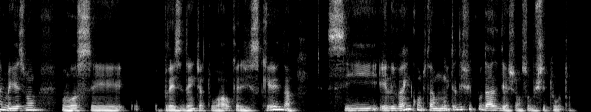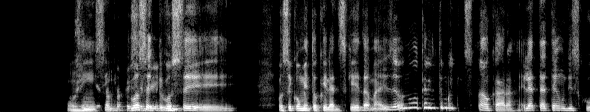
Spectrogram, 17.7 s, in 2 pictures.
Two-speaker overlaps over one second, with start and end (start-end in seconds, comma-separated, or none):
9.9-11.6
